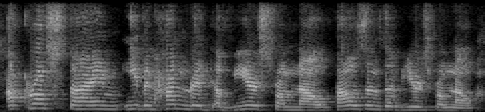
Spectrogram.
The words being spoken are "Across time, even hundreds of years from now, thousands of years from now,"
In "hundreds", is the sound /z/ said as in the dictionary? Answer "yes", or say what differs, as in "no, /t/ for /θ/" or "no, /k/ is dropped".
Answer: no, /z/ is dropped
